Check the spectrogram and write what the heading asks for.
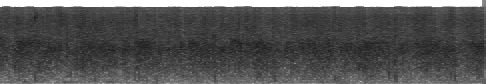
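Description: An audience applauding steadily for a performers' assistant, a dense wash of many hands clapping at an even level throughout, with no voices standing out.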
